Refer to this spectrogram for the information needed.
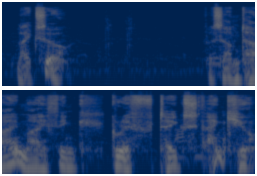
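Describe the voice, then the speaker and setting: A man whispering in a put-on character voice at a fairly slow pace. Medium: video game. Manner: halting, evasive, odd phrasing.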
